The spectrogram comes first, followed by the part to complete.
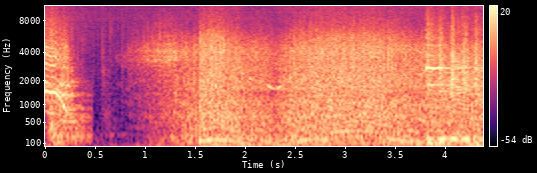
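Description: Cartoon sound effect of a car peeling out. A falling vocal cry ends about half a second in, then a rush of noise builds into a loud revving engine with a wavering low pitch from about one and a half seconds.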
